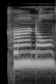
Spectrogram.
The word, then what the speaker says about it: colonel: Colonel Sanders is the only colonel I know. Carnal. So the vowel is different here. 35, cur, like her, colonel, and 36, car, like car, carnal.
